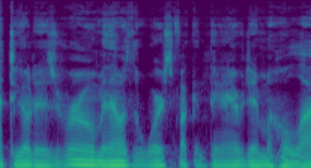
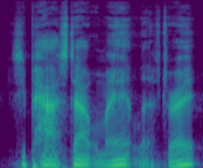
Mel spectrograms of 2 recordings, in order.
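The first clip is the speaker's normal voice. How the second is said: normal talking voice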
